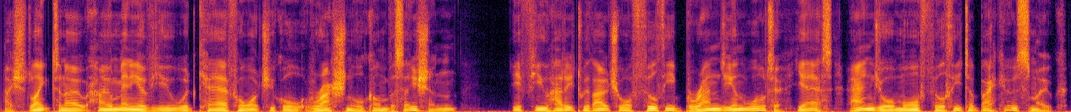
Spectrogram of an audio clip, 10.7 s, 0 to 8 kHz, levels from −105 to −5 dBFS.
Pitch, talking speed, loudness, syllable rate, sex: 100 Hz, 190 wpm, -16 LUFS, 4.9 syllables/s, male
